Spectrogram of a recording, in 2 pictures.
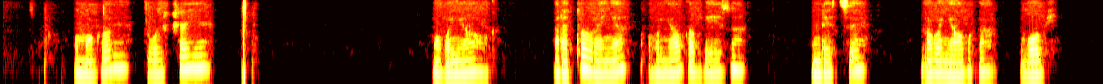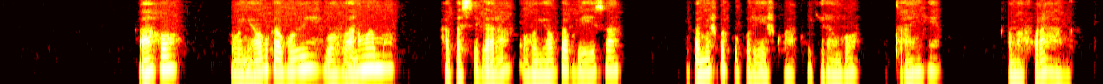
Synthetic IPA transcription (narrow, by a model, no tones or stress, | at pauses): umuɡo̞ɾe | wiːt͡ʃaje̞ | muβṵɲoːβɡaː | ɾato̞ːɾaɲauβuɲo̞ːβɡabɡiːza | nde̞t͡se̞ | noβuɲo̞ːbɡa | βuβi | aho̞ | uβuɲo̰βɡaβuβiβuva̰nwamu | haɡasḭɡa̰ɾauβuɲo̞ːbɡabɡiːza | βuɡamiʒɡwe̞kuɡuɾḭːʃɡwakuɟiɾaŋɡo̞ | βutʰaːɲɟe̞ | amafaɾaːŋɡa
